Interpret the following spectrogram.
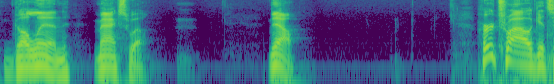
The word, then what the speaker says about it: Ghislaine: So the correct pronunciation sounds almost like the male name, Glenn. Her name is pronounced Ghislaine Maxwell.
